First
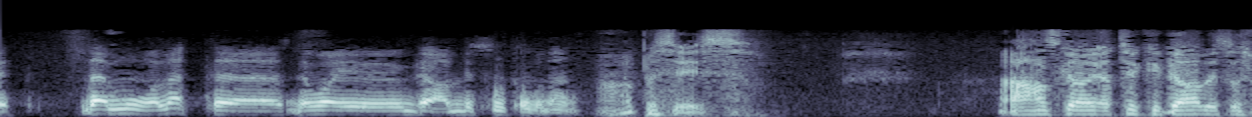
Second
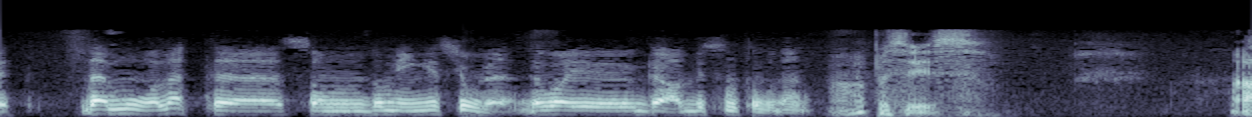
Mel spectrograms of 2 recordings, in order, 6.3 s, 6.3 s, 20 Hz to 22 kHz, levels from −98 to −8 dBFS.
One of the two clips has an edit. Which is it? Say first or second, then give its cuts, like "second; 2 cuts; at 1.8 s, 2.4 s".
first; 1 cut; at 1.4 s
